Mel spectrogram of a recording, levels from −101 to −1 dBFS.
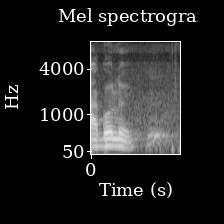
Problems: constant background noise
